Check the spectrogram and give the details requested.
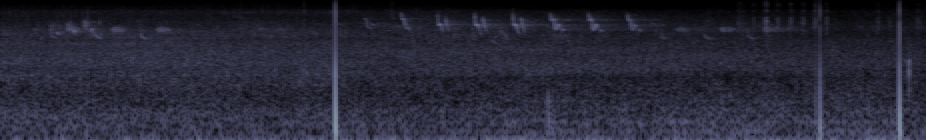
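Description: Small birds chirping in a series of short, quick falling notes over a steady low outdoor rumble. Three sharp clicks cut through: about a third of the way in, and twice near the end.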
